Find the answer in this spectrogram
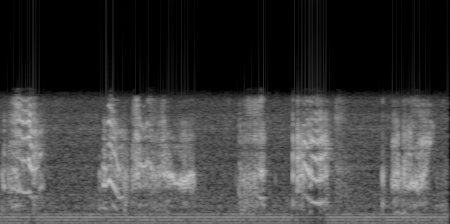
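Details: Six-week-old African grey parrot chick, freshly fed, chatters in drawn-out wavering, whining calls with bending pitch, roughly one every second, against a constant low hum.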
